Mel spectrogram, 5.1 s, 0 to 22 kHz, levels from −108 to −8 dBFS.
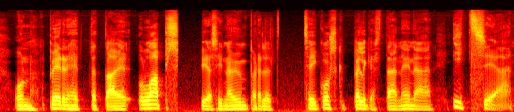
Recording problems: audio cutting out; at 2 s and at 3 s

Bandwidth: 15 kHz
